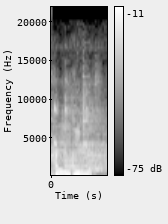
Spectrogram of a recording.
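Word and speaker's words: Knoedl: Spelled with a K. Oh, delivered with style. I love that. Yes, K-N-O-E-D-L. Kiera Nodal, not in my house.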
